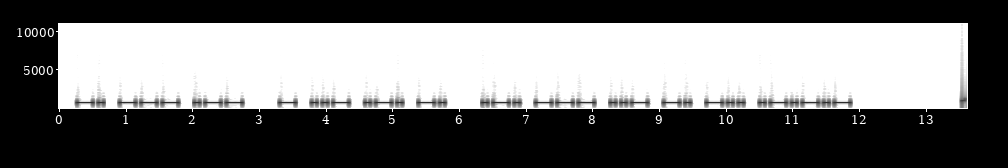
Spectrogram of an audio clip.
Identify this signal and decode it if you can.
Morse code, heard as a keyed tone, about 15 wpm, 700 Hz. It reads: NOW TURN ROUND.
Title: Sentences from Top 1000 Words - Review Part 1 - 15wpm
